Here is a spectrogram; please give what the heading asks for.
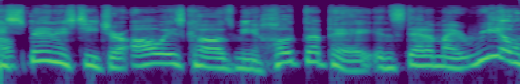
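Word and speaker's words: jota: In Spanish, J is pronounced "hota" or "hota" actually.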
